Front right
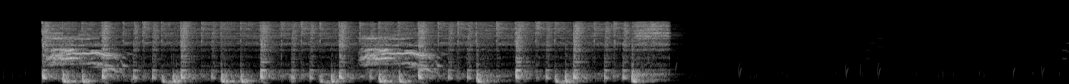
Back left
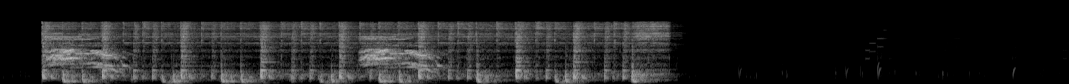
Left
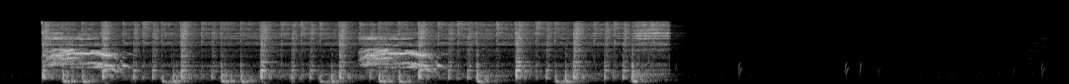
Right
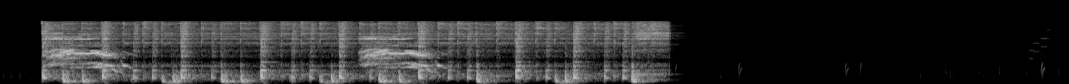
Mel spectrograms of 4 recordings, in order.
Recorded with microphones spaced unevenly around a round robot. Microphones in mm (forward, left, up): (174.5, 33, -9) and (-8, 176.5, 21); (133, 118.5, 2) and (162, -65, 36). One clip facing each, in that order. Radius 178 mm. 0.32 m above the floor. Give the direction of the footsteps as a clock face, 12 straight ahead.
No footsteps in this recording.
